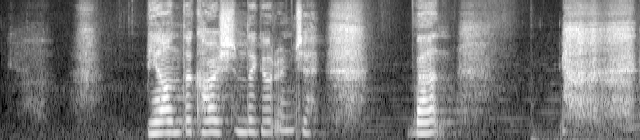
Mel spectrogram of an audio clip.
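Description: A young woman speaks tearfully, close by.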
